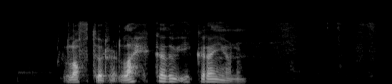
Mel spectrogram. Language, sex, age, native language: Icelandic, male, 40-49, Icelandic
